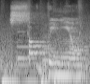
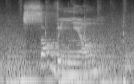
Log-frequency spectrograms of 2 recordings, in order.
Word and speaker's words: Sauvignon: Cabernet Sauvignon. Now, Cabernet is spelled C-A-R-B-E-R-N-E-T.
